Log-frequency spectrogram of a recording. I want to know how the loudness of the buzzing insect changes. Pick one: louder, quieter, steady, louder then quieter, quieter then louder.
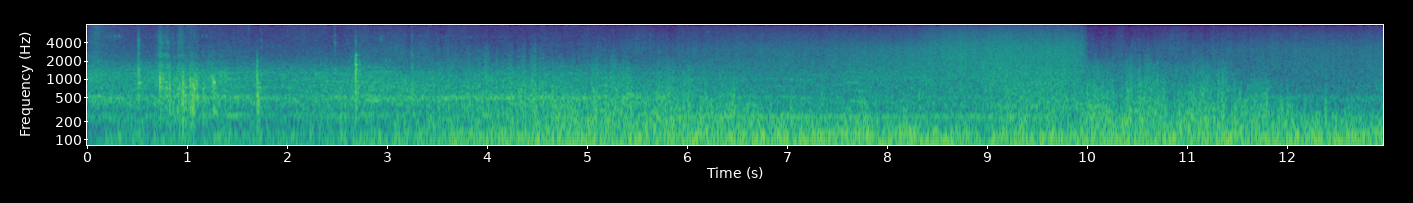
quieter.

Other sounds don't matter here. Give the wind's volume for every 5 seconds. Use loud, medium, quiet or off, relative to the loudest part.
medium, loud, loud.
